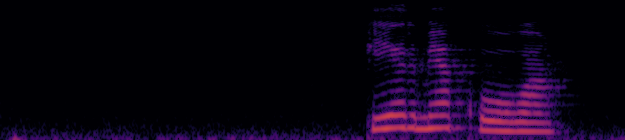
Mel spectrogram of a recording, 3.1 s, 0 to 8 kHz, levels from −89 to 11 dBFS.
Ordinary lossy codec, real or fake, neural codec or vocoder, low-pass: Opus, 32 kbps; real; none; 7.2 kHz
